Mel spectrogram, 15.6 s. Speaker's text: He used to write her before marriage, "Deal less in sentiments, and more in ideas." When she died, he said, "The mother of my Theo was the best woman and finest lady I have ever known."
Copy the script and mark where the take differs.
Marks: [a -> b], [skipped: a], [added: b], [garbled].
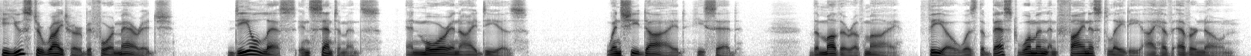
He used to write her before marriage, "Deal less in sentiments, and more in ideas." When she died, he said, "The mother of my Theo was the best woman and finest lady I have ever known."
